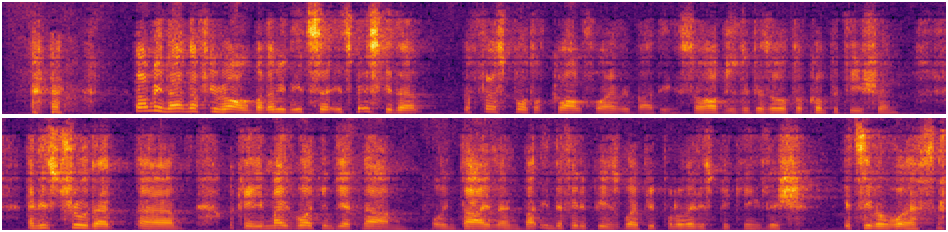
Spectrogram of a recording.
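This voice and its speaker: A man's fairly high, somewhat breathy voice with an Italian accent, ordinary pitch variation and a very fast pace. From Italy. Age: 50s. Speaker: expat. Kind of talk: casual chat. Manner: fluent.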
